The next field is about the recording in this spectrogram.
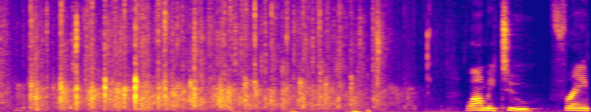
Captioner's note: applause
